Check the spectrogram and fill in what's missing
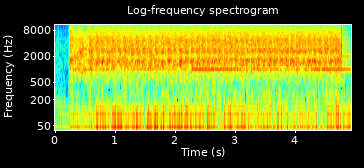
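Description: A car engine cranks over continuously with a steady, loud, droning churn that runs unbroken to the end, as though it fails to catch, a symptom of a failing fuel pump; close and alone with no voices.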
